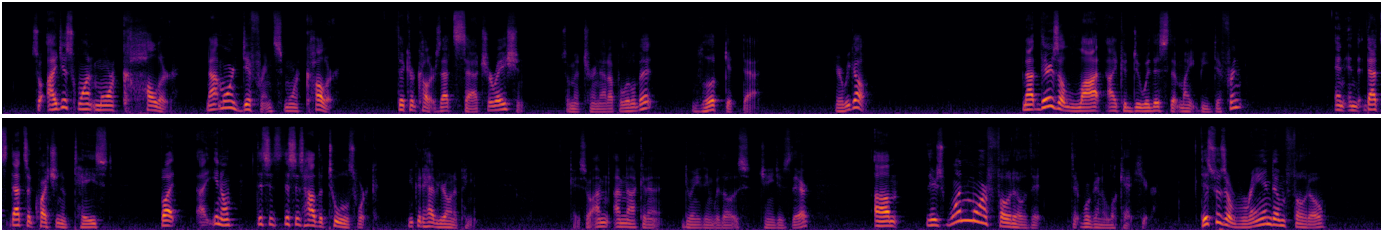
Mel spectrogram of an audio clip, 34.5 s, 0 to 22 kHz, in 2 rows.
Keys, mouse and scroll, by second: 0.1 click, 2.0 click, 7.0 click, 12.0 click, 23.6 click, 25.1 click, 25.7-27.3 drag, 27.6 click, 32.6-34.0 drag.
